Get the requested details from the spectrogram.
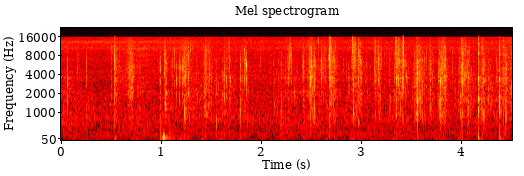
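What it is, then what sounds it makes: Small plastic bottle. A small hollow pink plastic bottle is held in one hand and tapped and shaken with the fingers. It gives a quiet run of soft, dry clicks and crinkly rustles, with one louder, low thump about a second in, and each tap dies away almost at once.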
